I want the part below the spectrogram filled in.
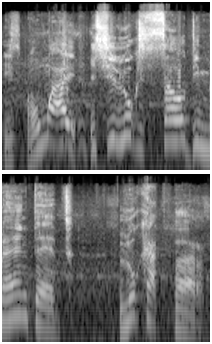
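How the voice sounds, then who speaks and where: A man's voice: high-pitched, big pitch swings, drawn-out words, soft background music. A man giving casual live game commentary as a streamer, blunt and rambling.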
